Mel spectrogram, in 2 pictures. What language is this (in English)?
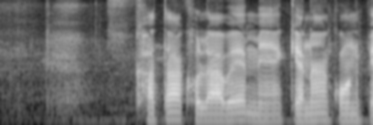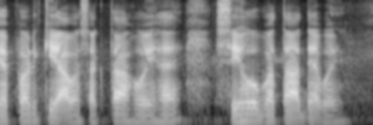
Maithili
